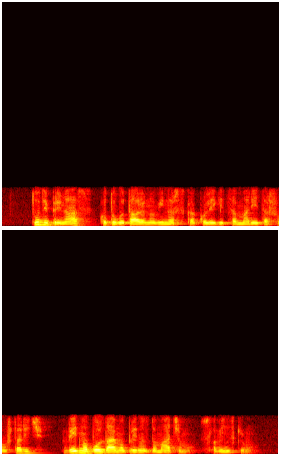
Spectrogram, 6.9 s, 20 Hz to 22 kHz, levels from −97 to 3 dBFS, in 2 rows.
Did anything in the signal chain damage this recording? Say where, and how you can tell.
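No, nothing in the chain has harmed this speech; what you hear is an ordinary G.711 telephone line, probably A-law at 64 kbps, keeping roughly 250 Hz to 3.5 kHz as a phone call should.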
